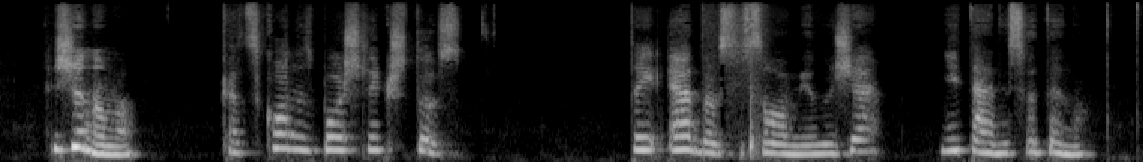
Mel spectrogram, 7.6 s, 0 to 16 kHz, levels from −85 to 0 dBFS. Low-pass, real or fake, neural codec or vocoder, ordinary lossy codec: 14.4 kHz; fake; codec, 44.1 kHz, 2.6 kbps, DAC; MP3, 64 kbps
